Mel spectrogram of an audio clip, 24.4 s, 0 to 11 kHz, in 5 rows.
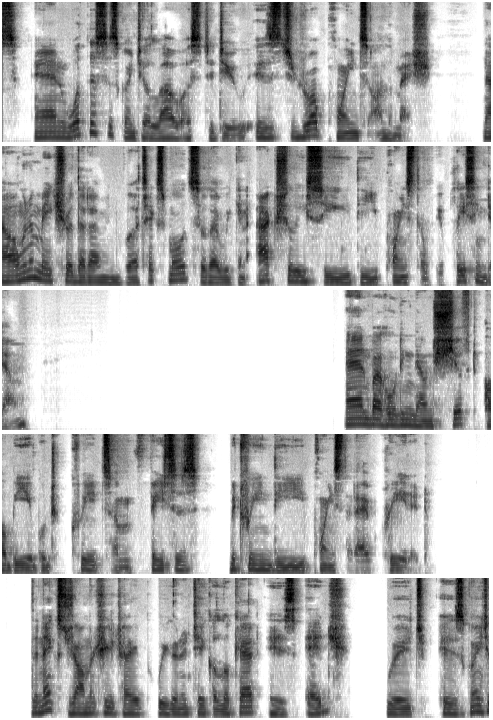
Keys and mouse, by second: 4.8 1, 6.1 click, 7.0 click, 7.7 click, 10.2 click, 10.8 click, 11.3 click, 12.4 middle click, 13.2 shift+click, 13.9 shift+click, 14.6 shift+click, 15.1 drag, 19.0 click, 21.2 click, 22.8 click, 23.8 click.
